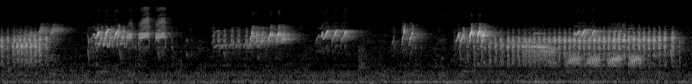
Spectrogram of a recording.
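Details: Flamboyan bird calling as a lure for bird trapping. Several short harsh buzzy bursts are separated by brief gaps, ending in a long rattling trill with faint low whistled notes underneath.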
